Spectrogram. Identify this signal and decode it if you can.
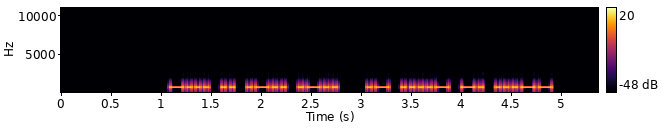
Morse code, heard as a keyed tone, about 28 wpm, 700 Hz. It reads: BILL A4N3
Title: CWT Exchange 28wpm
